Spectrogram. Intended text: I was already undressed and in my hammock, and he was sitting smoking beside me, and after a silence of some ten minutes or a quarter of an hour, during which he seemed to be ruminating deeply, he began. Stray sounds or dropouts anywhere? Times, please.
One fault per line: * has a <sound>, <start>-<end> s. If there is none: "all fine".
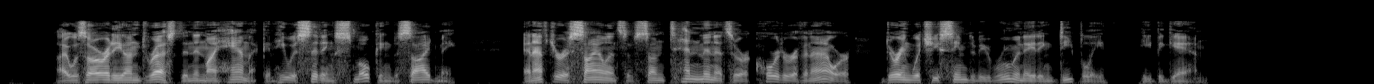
all fine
